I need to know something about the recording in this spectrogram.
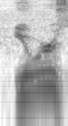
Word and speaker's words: Ewers: I believe it was Ewers is how you say his name for Texas.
